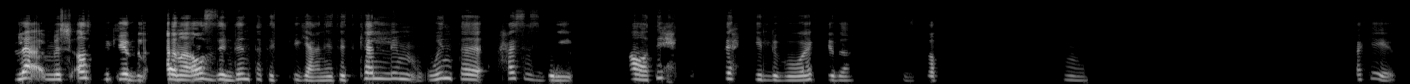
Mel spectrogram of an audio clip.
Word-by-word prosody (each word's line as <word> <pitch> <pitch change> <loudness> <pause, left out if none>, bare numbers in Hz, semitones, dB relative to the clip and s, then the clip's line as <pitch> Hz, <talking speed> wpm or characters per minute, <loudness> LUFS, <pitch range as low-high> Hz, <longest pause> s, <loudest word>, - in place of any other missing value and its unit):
لأ 285 +1 +7
مش 230 0 0
قصدي 290 -5 +2
كده، 240 -6 +3 0.2
أنا 215 -2 +8
قصدي 230 -2 +3
إن 205 0 -1
أنت 245 -1 -2
تت 205 -3 -10 0.2
يعني 180 0 -2
تتكلّم 260 +4 -2
وأنت 235 -2 -1
حاسس 275 -6 -7
بال 180 -1 -3 0.6
آه 235 -3 +5
تحكي، 300 +9 -7 0.4
تحكي 250 -3 -7
اللي 200 -1 -4
جوّاك 190 +4 -4
كده، 190 -2 -8 0.5
بالضبط. 185 +3 -13 1.2
إمم. 190 -3 -19 2.7
أكيد. 230 -5 -11
225 Hz, 100 wpm, -24 LUFS, 195-250 Hz, 2.7 s, أنا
